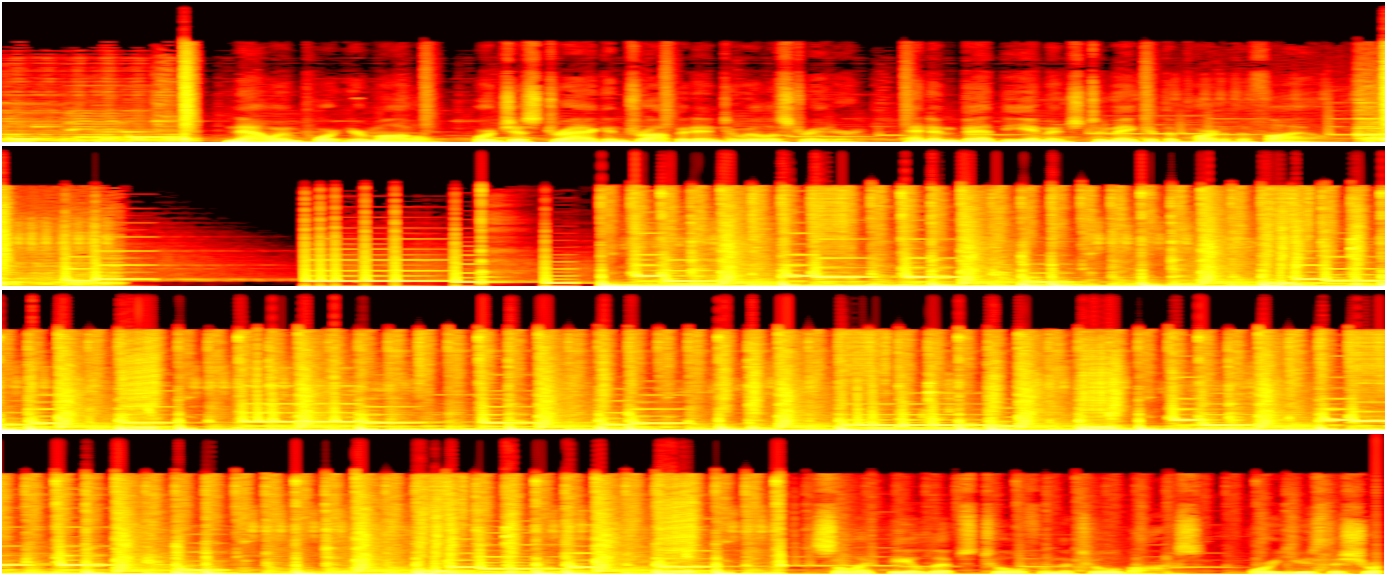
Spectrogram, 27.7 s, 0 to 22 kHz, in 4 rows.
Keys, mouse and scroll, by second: 0.7 super+d, 1.3-3.3 drag, 6.9 Home, 6.9 End, 8.2 Home, 8.3 Caps_Lock, 9.0 Home, 9.2 Caps_Lock, 9.8 shift+End, 10.3 Caps_Lock, 13.2 click, 18.7 click, 20.3 click, 21.8 ctrl+shift+[, 22.4 shift+click, 22.7 right click, 23.3 click, 24.2 alt+scroll down 1, 24.5 click, 24.5-26.6 drag.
